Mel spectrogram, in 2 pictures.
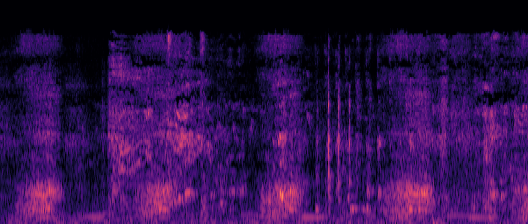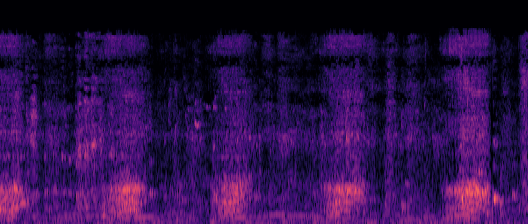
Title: Funny snoring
